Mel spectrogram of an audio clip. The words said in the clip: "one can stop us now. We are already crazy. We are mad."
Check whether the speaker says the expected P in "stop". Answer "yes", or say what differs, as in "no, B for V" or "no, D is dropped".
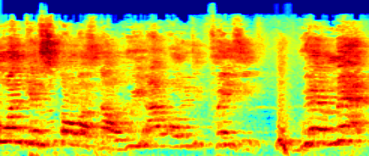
no, P is dropped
